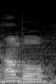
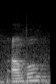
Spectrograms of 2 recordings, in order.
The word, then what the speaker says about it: Humble: a cigar shop in humble humble humble what's the correct humble eight away from Texas you don't pronounce the H correct yeah humble in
